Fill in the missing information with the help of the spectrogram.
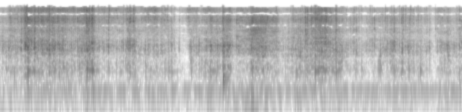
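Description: A pile of small, dry, crumbly green soap shavings on a purple surface is scooped up and crushed between the fingertips and palms of bare hands. A steady, dense, bright crunching and crumbling runs throughout, with brief louder crackly bursts as the shavings break apart.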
